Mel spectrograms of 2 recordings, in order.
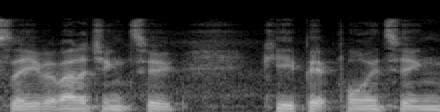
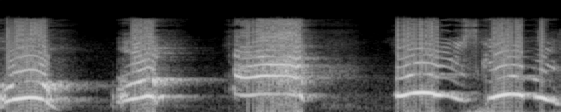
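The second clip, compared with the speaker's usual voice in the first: shrill, drawn-out, very high, loud yelps of fright; 10 dB louder than usual. Speaker calling a race is suddenly scared, startled, voice going high. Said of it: "I don't know why my voice went so high there".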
